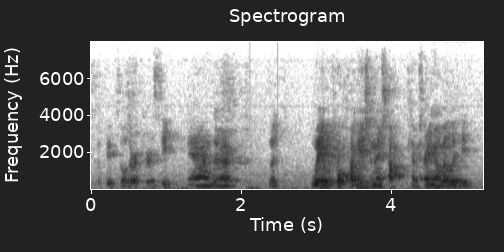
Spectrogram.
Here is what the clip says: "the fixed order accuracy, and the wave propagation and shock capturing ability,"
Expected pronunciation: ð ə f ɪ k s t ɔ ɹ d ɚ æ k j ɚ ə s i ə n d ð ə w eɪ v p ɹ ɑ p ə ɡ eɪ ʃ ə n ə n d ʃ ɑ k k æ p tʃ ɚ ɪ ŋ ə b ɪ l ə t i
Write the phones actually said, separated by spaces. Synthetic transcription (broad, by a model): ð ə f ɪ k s ɔ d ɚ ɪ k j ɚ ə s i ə n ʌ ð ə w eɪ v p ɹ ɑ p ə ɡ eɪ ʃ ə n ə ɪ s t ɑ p k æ p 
